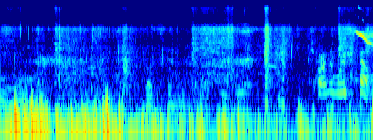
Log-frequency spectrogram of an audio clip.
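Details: Male musk duck displaying to females at Lysterfield Park, Victoria, Australia: deep splashing plonks and low thuds, then a brief high whistle sliding downward near the end.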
